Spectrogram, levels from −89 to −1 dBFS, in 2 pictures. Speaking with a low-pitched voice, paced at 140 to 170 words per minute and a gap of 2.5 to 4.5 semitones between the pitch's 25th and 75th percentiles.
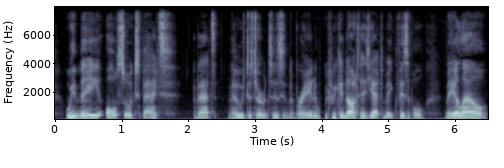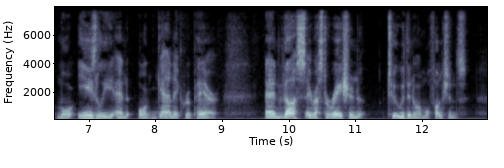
No: low, 125 Hz; average, 150 wpm; average, 5.0 semitones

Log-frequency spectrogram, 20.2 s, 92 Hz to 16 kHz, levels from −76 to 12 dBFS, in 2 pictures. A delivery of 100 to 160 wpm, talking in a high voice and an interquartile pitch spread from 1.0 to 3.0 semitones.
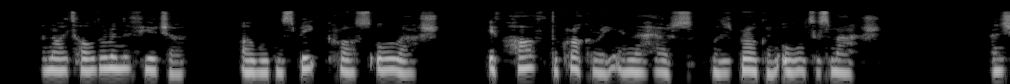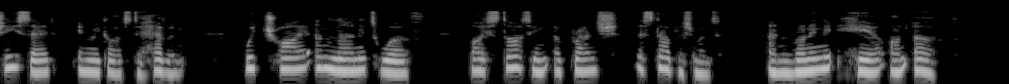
Yes: average, 145 wpm; high, 210 Hz; narrow, 2.6 semitones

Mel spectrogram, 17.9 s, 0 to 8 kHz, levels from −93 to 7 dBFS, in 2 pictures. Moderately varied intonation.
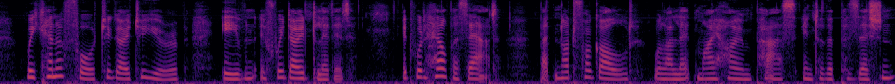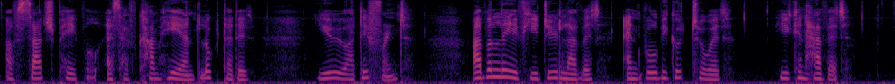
Yes: average, 3.3 semitones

